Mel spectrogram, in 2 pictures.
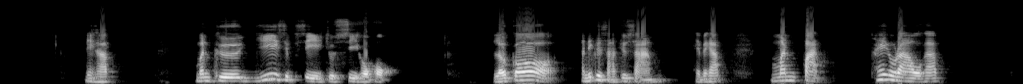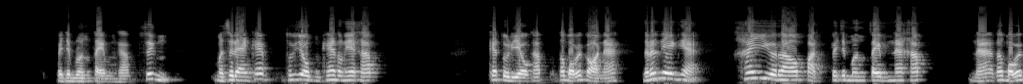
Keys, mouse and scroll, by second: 1.3 middle click.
